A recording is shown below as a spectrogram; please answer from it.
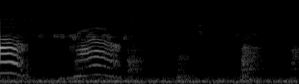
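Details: Kitten, blind, playing on an ironwood bridge in Kuala Kapuas, Central Kalimantan, recorded Monday 25 November 2019; a clipped meow at the start, then one full short arching meow and fainter rough mews, over low hum.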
